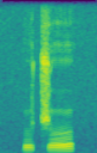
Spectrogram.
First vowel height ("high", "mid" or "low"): high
